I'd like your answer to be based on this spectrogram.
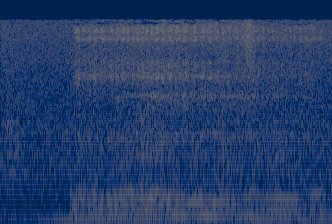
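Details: Kevin, a pug, snoring: one long, whining, tonal snore-like breath noise from a flat-faced dog.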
